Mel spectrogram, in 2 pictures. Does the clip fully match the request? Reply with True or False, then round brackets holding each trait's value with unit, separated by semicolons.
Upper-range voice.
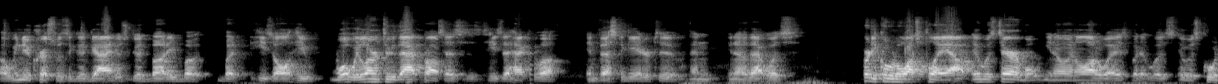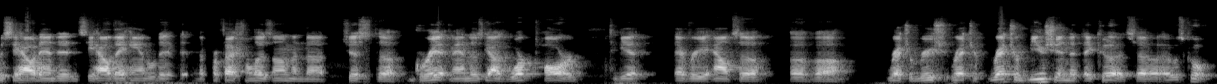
False (105 Hz)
